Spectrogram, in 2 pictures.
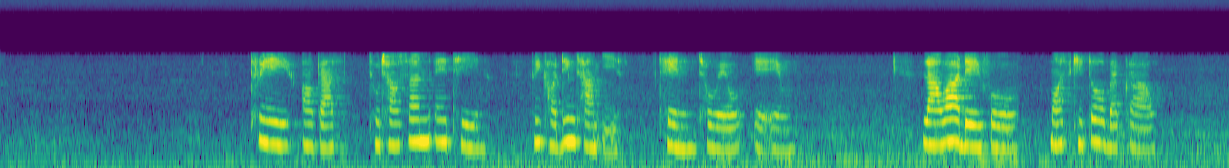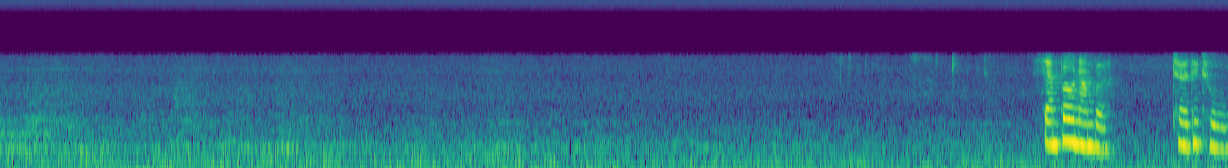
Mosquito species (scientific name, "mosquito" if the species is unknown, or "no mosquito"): no mosquito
